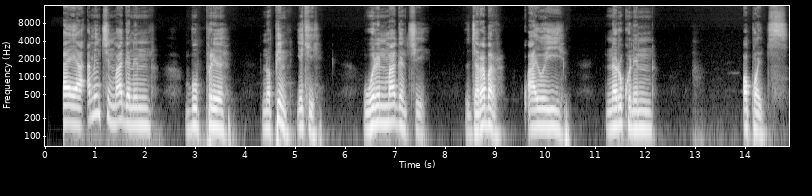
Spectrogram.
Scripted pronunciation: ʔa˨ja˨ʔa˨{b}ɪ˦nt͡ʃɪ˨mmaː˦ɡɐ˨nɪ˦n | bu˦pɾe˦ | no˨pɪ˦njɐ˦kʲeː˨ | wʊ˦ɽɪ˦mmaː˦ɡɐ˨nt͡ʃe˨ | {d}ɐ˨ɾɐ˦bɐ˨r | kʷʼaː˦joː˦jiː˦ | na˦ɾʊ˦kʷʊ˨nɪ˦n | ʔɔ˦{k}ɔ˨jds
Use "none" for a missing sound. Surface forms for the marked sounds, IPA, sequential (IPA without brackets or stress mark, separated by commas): m, d͡ʒ, p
